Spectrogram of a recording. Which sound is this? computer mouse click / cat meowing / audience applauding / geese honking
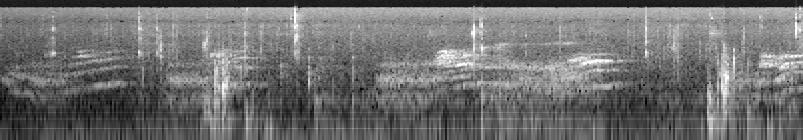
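cat meowing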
